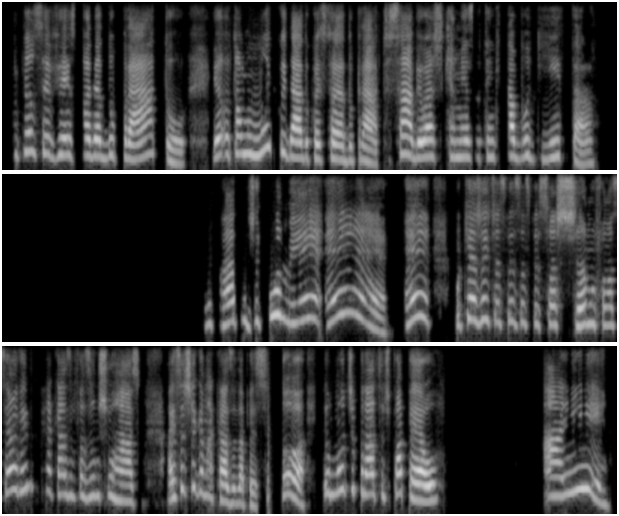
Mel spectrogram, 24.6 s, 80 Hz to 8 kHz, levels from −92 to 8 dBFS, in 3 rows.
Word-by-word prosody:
Então 320 Hz, +5 st, -4 dB
você 295 Hz, -1 st, -6 dB
vê 270 Hz, +3 st, -2 dB
a -, -, +1 dB
história 260 Hz, -1 st, +1 dB
do 255 Hz, +3 st, -6 dB
prato, 225 Hz, -, -1 dB, 0.3 s
eu 260 Hz, +4 st, +2 dB
eu 280 Hz, -, -4 dB
tomo 290 Hz, 0 st, -1 dB
muito 345 Hz, +9 st, -1 dB
cuidado 245 Hz, -8 st, +3 dB
com 235 Hz, -, -5 dB
a -, -, +5 dB
história 215 Hz, -1 st, +1 dB
do 200 Hz, 0 st, -6 dB
prato, 185 Hz, -4 st, -2 dB
sabe, 270 Hz, 0 st, +3 dB
eu 240 Hz, -, +8 dB
acho 250 Hz, 0 st, +2 dB
que 250 Hz, -, -9 dB
a -, -, -5 dB
mesa 245 Hz, -1 st, -3 dB
tem 245 Hz, 0 st, -7 dB
que 235 Hz, -, -19 dB
estar 255 Hz, -1 st, +5 dB
bonita. 230 Hz, -7 st, -5 dB, 3.0 s
O 315 Hz, +2 st, -9 dB
prato 330 Hz, +4 st, 0 dB
de 345 Hz, +4 st, -6 dB
comer, 390 Hz, -2 st, +1 dB
é, 380 Hz, -, -1 dB, 0.3 s
é, 395 Hz, -1 st, +2 dB, 0.3 s
porque 400 Hz, -, -6 dB
a 385 Hz, -1 st, +6 dB
gente 375 Hz, 0 st, -4 dB
às 330 Hz, -, -8 dB
vezes 345 Hz, -1 st, -9 dB
as 320 Hz, -3 st, -8 dB
pessoas 310 Hz, -1 st, -4 dB
chamam 305 Hz, +3 st, +2 dB
e -, -, -5 dB
falam 300 Hz, 0 st, -5 dB
assim: 330 Hz, +6 st, -5 dB
"Ah, 405 Hz, +1 st, +4 dB
vem 400 Hz, +3 st, -3 dB
pra 455 Hz, -1 st, -12 dB
minha 385 Hz, -1 st, -4 dB
casa 335 Hz, -2 st, -4 dB
fazer 305 Hz, -1 st, -5 dB
um 315 Hz, -, -5 dB
churrasco, 250 Hz, -7 st, -2 dB, 0.3 s
aí 270 Hz, +3 st, +1 dB
você 420 Hz, -, -2 dB
chega 405 Hz, -1 st, -1 dB
na 320 Hz, -6 st, -7 dB
casa 240 Hz, -5 st, +3 dB
da 215 Hz, -1 st, 0 dB
pessoa 295 Hz, -, 0 dB, 0.2 s
e -, -, -3 dB
um 345 Hz, -, -2 dB
monte 390 Hz, +3 st, 0 dB
de 415 Hz, -, -1 dB
prato 345 Hz, -3 st, +2 dB
de 290 Hz, -, -9 dB
papel". 260 Hz, -8 st, +7 dB, 1.4 s
Aí 335 Hz, -, +1 dB
290 Hz, 165 wpm, -23 LUFS, 245-350 Hz, 3.0 s, eu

